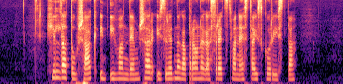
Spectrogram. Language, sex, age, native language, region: Slovenian, female, 18-29, Slovenian, Primorsko-notranjska region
